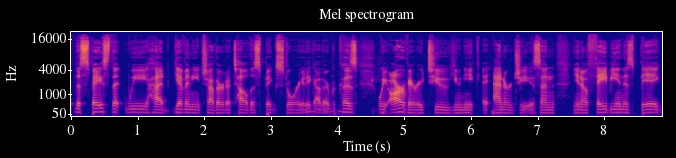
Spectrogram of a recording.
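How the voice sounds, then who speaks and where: A man answering as an actor guest in an interview, speaking earnestly and effusively with thoughtful pauses. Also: lowish voice, creaky, sharp tone, clear, resonant tone, no room sound, studio quality. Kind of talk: reflective conversational interview answers.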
